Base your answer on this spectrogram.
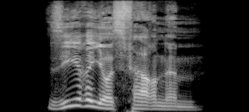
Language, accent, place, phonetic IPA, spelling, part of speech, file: German, Germany, Berlin, [ˈziːʁiʊsˌfɛʁnəm], siriusfernem, adjective, De-siriusfernem.ogg
- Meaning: strong dative masculine/neuter singular of siriusfern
